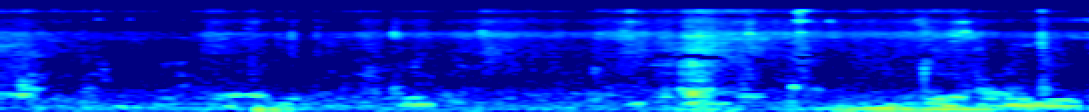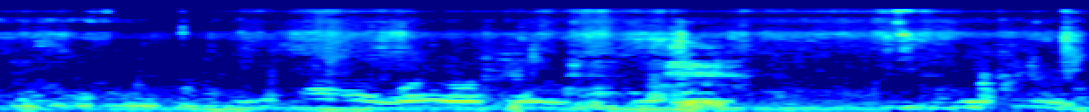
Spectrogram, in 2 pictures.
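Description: Low voices of a group of mourners, with wavering, broken cries of someone sobbing, strongest a few seconds before the end.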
